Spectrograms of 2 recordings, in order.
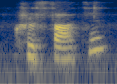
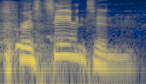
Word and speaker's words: Chrysanthemum: Chrysotin. I believe it was Chrysotin. KRR and then Satan. I don't know how to pronounce that one either. So. Chrysanthemum.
